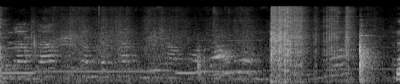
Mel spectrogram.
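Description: Voices in a dining room, then a brief loud tableware clatter on a glass-topped table about three seconds in, with a smaller knock just after.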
